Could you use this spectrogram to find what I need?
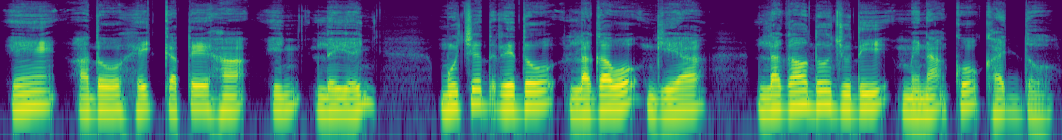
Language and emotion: Santali, neutral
